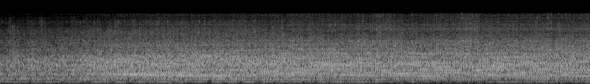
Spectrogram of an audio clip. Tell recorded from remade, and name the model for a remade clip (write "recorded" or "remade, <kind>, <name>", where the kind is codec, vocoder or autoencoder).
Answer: recorded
